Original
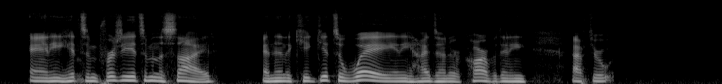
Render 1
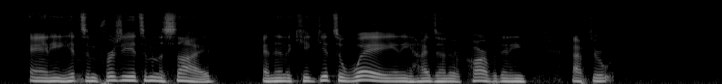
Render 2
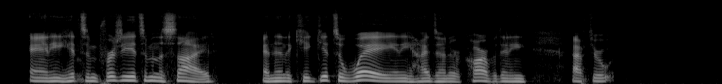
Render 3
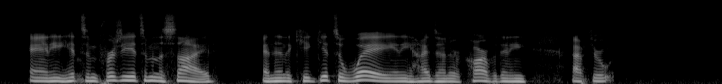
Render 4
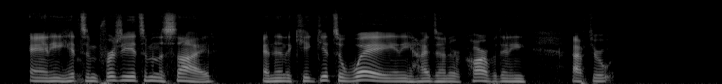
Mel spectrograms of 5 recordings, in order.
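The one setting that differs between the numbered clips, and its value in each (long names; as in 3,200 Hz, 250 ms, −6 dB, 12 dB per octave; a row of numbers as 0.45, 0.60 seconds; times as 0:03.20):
parametric band, centre frequency: 1,700, 60, 13,000, 180 Hertz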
